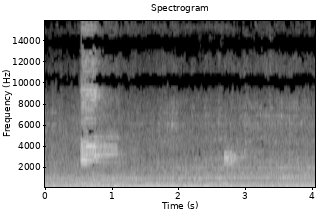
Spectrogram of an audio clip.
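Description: Street traffic: a short, high-pitched vehicle horn toot about half a second in and a briefer, fainter one a couple of seconds later, over a steady low engine hum.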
